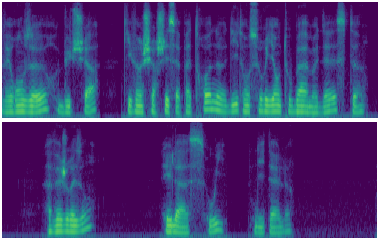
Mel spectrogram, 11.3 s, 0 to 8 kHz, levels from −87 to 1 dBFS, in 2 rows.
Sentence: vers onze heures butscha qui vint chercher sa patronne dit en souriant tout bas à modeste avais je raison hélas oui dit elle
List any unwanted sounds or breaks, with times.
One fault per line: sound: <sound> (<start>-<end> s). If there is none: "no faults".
no faults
